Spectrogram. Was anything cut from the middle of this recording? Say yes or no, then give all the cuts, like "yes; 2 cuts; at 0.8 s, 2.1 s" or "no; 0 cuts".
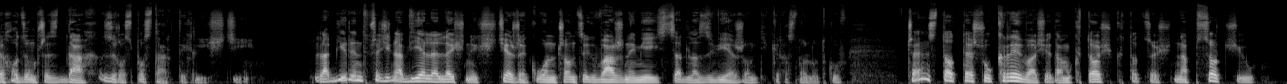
no; 0 cuts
